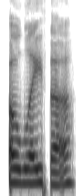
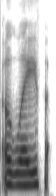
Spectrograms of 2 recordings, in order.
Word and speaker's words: Olathe: So Tawnya lived near Olathe, which I had to learn how to say to even do this podcast because I thought it was Olathe, Kansas.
